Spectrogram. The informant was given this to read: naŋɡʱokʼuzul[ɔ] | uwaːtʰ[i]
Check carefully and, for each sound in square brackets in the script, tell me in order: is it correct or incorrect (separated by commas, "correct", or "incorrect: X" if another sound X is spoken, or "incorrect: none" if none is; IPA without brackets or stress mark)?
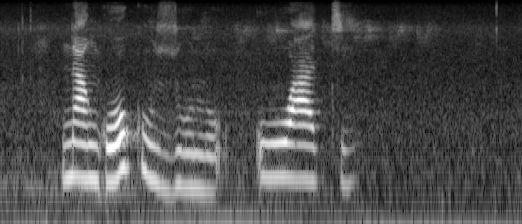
incorrect: u, correct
